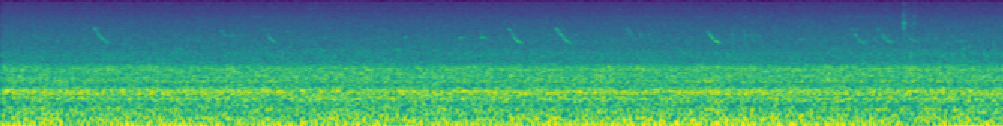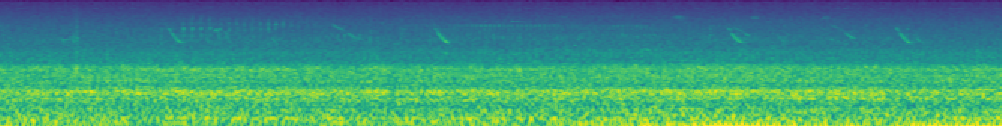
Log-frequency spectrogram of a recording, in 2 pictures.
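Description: Steady buzzing hum of many honey bees flying around an active hive, with a few short, high chirps that fall in pitch scattered through it.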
